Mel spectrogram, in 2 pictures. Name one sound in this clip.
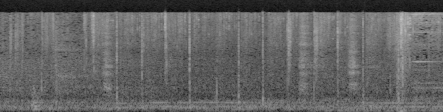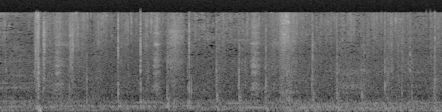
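Footsteps thud on stone and wooden stairs.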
